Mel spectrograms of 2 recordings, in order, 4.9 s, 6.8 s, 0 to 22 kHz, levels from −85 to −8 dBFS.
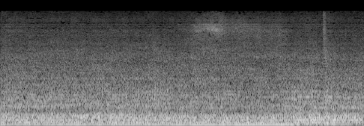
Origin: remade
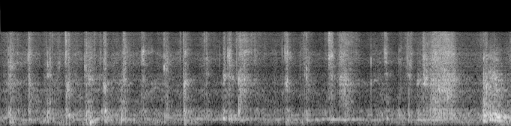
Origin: remade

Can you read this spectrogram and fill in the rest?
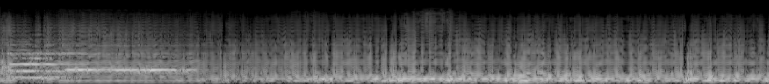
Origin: remade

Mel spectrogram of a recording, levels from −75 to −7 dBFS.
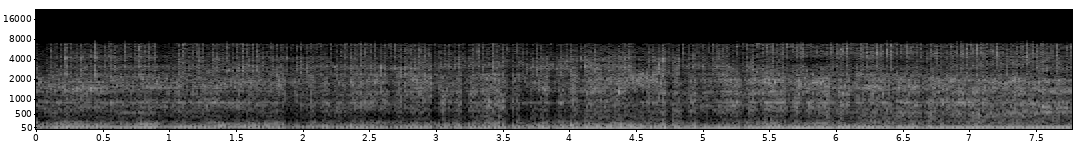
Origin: remade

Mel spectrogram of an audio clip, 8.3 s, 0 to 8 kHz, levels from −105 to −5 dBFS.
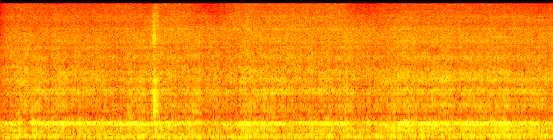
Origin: remade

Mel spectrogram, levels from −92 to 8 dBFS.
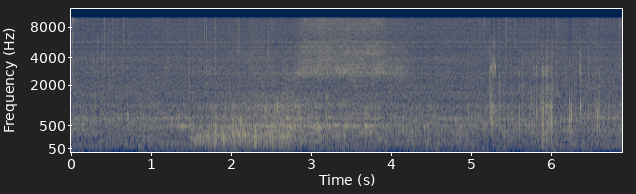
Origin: remade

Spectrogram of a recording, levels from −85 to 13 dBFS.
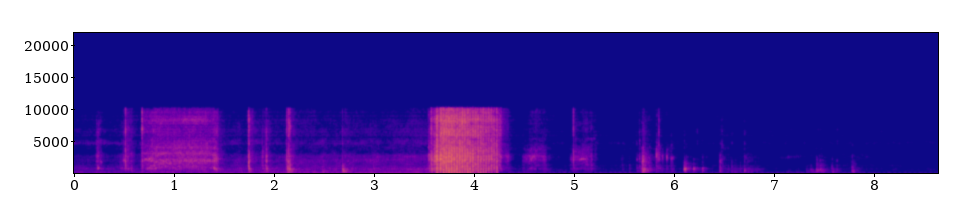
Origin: remade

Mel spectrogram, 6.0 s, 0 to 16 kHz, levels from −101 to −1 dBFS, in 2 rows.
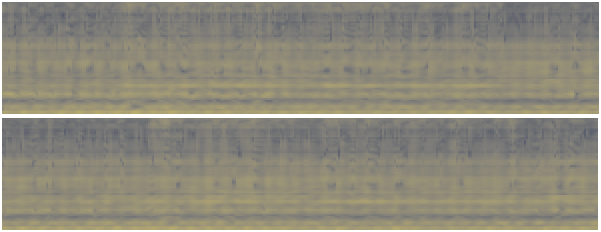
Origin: remade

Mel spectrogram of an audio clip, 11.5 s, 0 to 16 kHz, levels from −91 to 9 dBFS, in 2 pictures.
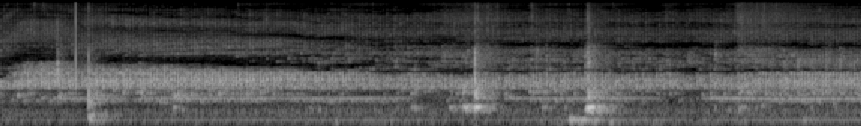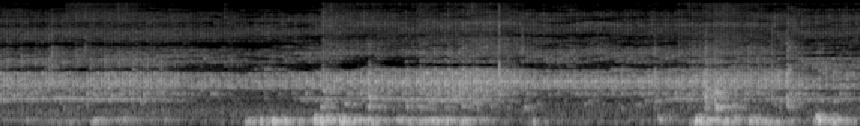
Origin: recorded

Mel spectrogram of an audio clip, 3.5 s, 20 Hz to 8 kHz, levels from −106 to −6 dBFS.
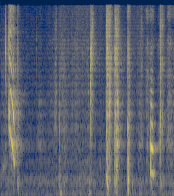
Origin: recorded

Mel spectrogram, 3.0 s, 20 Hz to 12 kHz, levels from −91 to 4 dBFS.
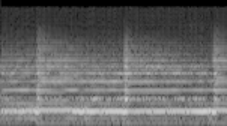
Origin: remade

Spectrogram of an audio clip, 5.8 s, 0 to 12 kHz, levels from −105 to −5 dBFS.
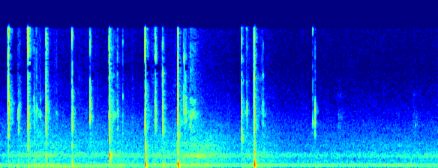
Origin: recorded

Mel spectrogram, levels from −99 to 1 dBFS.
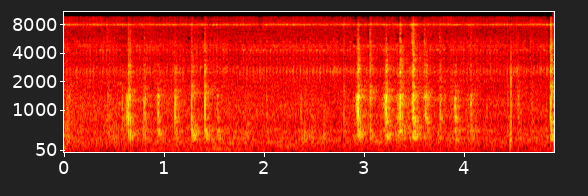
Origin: remade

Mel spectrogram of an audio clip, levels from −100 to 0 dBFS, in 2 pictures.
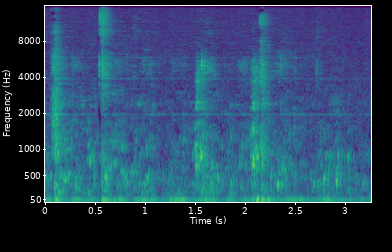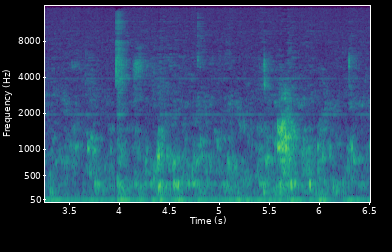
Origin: recorded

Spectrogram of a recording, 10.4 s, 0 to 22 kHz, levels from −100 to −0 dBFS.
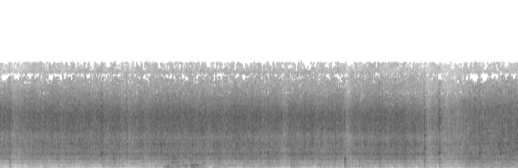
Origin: recorded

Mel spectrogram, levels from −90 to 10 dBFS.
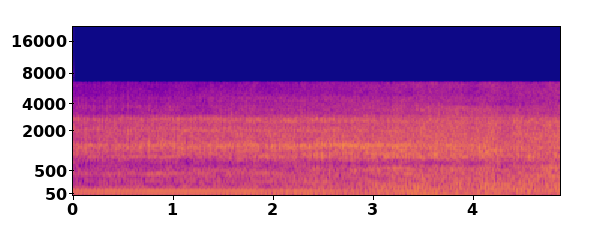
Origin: remade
